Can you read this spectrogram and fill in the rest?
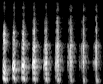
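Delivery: a high burst of real laughter. Real, not acted. Streamer cracking up at the woman who loved the magic trick, high laugh. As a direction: crack up high and let it roll out.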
